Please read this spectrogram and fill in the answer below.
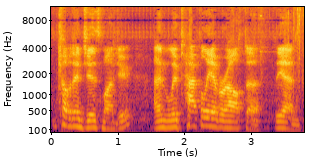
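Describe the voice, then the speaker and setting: A man co-hosting a casual read-aloud of fan fiction, halting and exasperated, swearing as he goes. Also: medium pitch, fairly bright tone. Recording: noisy room background.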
